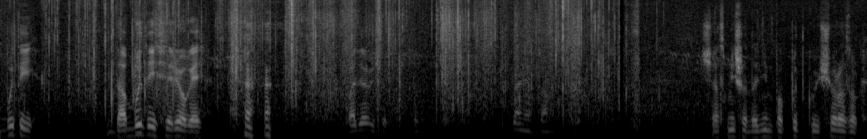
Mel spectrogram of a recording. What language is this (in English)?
Russian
